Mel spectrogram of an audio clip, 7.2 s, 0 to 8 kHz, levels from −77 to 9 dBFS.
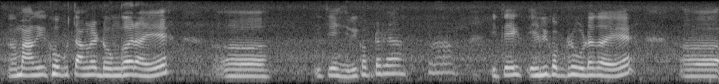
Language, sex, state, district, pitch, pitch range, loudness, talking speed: Marathi, male, Maharashtra, Mumbai Suburban, 225 Hz, 195-245 Hz, -13 LUFS, 135 wpm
